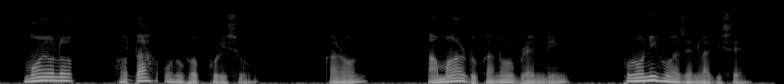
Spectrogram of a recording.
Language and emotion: Assamese, sad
